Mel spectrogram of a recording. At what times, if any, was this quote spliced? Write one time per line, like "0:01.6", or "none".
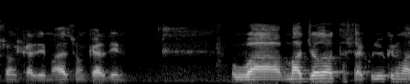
none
